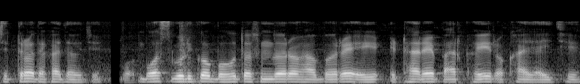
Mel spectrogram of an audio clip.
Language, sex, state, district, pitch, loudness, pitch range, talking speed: Odia, male, Odisha, Malkangiri, 125 Hz, -16 LUFS, 115-130 Hz, 125 wpm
